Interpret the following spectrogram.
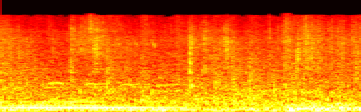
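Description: Outdoor ambience with birds calling over a steady low background hum, and soft footsteps of people walking on grass.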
